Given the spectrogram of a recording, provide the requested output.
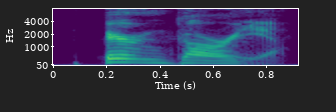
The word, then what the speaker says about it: Berengaria: But then Richard and Philip kind of fell out over the issue of Richard's marriage, as Richard had decided to marry Berengaria, that's how you'd say her name, Berengaria of Navarre, breaking off his long-standing betrothal to Philip's half-sister, Alice, who was his former wife.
